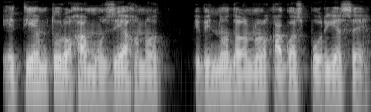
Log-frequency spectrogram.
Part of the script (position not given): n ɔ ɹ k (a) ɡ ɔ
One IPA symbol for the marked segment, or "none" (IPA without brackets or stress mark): a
